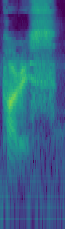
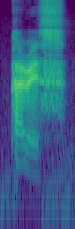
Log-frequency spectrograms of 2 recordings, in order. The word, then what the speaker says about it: Paris: So Paris is not Paris. It's par. The S is gone.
